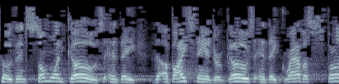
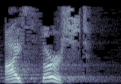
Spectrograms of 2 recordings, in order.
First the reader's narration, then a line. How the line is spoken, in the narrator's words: he cried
